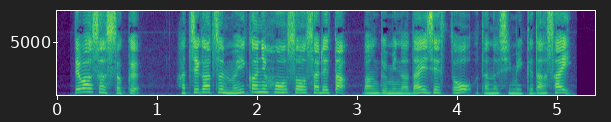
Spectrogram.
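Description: Delivered at a moderate pace with ordinary pitch variation and very even loudness, the voice comes through a very clean recording with a silent background and a dry, close sound with no echo. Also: woman, high pitch for a woman. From Fukuoka, Japan. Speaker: student radio host. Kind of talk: casual chat.

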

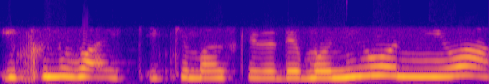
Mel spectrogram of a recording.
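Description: In a Nepali accent, a woman speaks at a high pitch. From Nepal, Pokhara. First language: Nepali (speaking Japanese). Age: 20s. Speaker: guest. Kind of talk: radio interview. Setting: phone call. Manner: halting.

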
